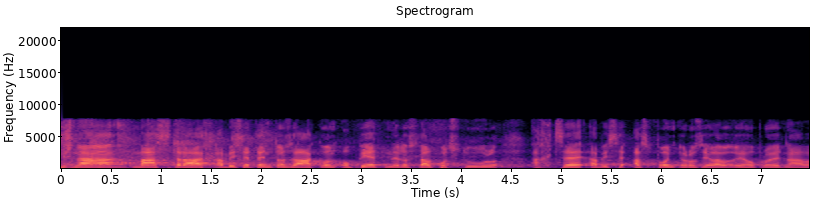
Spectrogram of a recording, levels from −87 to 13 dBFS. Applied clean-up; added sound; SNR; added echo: none; none; none; none.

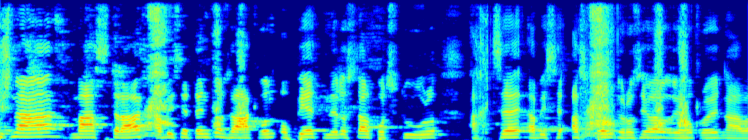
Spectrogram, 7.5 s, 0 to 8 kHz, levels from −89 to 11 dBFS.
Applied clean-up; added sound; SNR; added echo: classical method Wiener filter.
